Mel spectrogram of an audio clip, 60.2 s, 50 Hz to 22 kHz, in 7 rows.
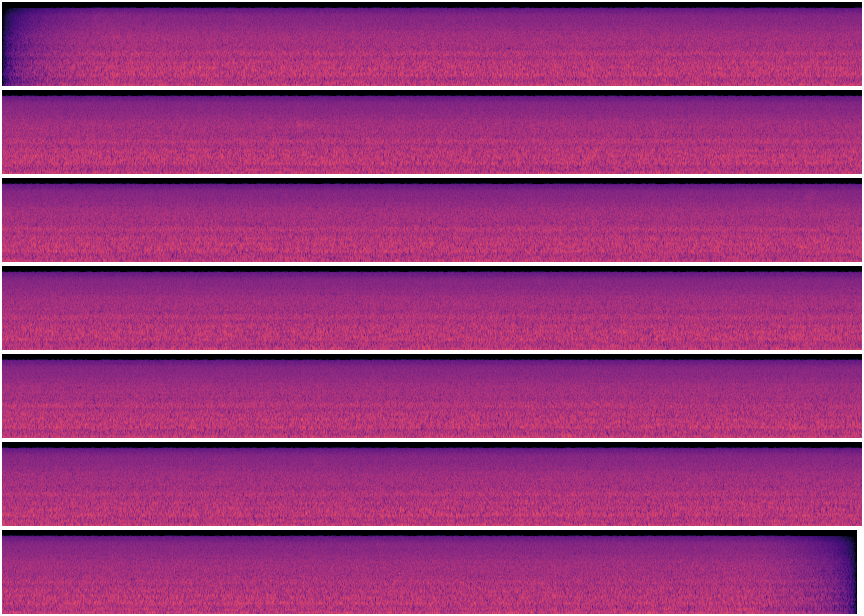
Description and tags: Air Extractor Fan, Public Toilets, A
Raw audio of a loud toilet extractor fan found in a toilet on the University of Surrey campus. The recorder was held about 2 meters away from the fan.
An example of how you might credit is by putting this in the description/credits:
The sound was recorded using a "H1 Zoom recorder" on 28th September 2017.
conditioner, extractor, fan, air, vent, toilet, ventilator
